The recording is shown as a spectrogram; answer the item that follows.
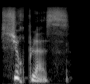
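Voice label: "sur place", French, female; flashcards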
